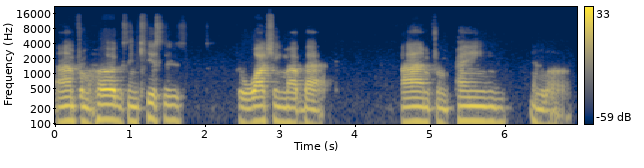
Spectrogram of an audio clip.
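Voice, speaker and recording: A man speaking as an interview guest, reflective and measured, with a gentle, earnest manner. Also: fairly low pitch, flat delivery, low-quality recording. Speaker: guest, creative writing teacher. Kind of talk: reflective interview talk and poem reading.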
